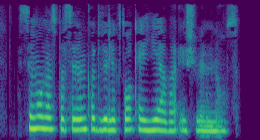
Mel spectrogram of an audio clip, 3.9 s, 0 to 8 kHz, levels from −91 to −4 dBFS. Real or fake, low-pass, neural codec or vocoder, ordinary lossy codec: fake; 7.2 kHz; codec, 16 kHz, 2 kbps, FreqCodec, smaller model; MP3, 32 kbps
